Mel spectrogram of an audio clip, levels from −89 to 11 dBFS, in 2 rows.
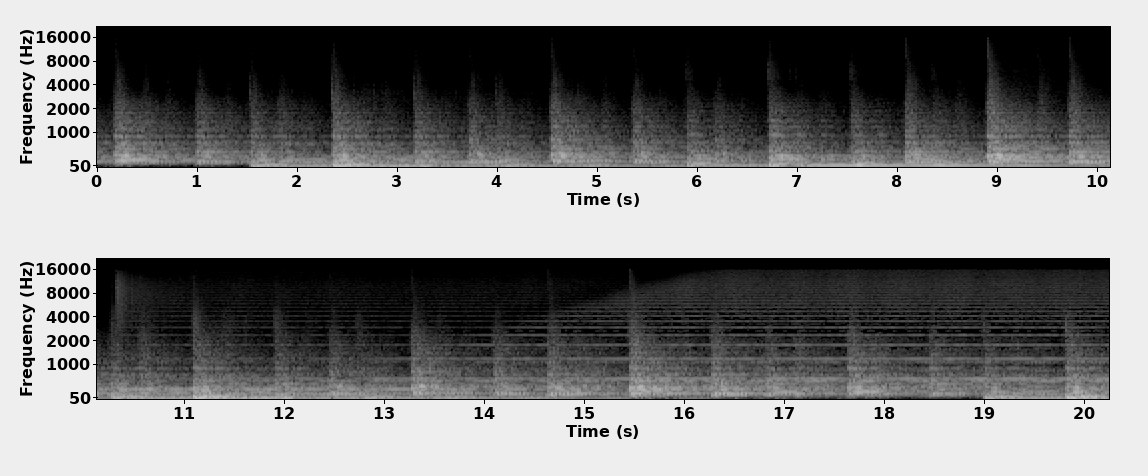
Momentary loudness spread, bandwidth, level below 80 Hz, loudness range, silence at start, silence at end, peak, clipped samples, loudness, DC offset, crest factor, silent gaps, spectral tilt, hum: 9 LU; 14.5 kHz; -28 dBFS; 4 LU; 0 s; 0 s; -6 dBFS; under 0.1%; -28 LUFS; under 0.1%; 18 dB; none; -8.5 dB/octave; none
